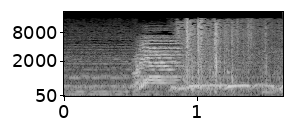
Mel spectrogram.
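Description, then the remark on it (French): A pigeon coos, a short burst of throaty, warbling calls that swell suddenly and then trail off, with no voices around it. “Si ce crétin de pigeon ne m'avait pas reculé dessus pour signifier que je marchais sur la queue, mon terreau n'aurait rien entendu.”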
